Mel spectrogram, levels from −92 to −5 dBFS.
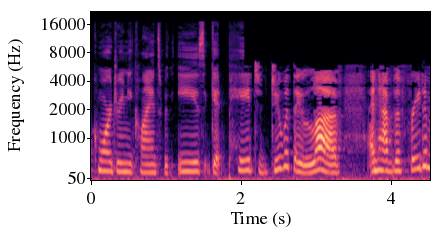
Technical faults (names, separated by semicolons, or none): adaptive stream at a lower bitrate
